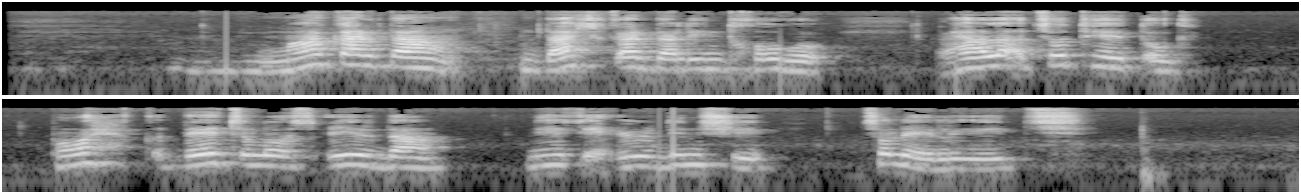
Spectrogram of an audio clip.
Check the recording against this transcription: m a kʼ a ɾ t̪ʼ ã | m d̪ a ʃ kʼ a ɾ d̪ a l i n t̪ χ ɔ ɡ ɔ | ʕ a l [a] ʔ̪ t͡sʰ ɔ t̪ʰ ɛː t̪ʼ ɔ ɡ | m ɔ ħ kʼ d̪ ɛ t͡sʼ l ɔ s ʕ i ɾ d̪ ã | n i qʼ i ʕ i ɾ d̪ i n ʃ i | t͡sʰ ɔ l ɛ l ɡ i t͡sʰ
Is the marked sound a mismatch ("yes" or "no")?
no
